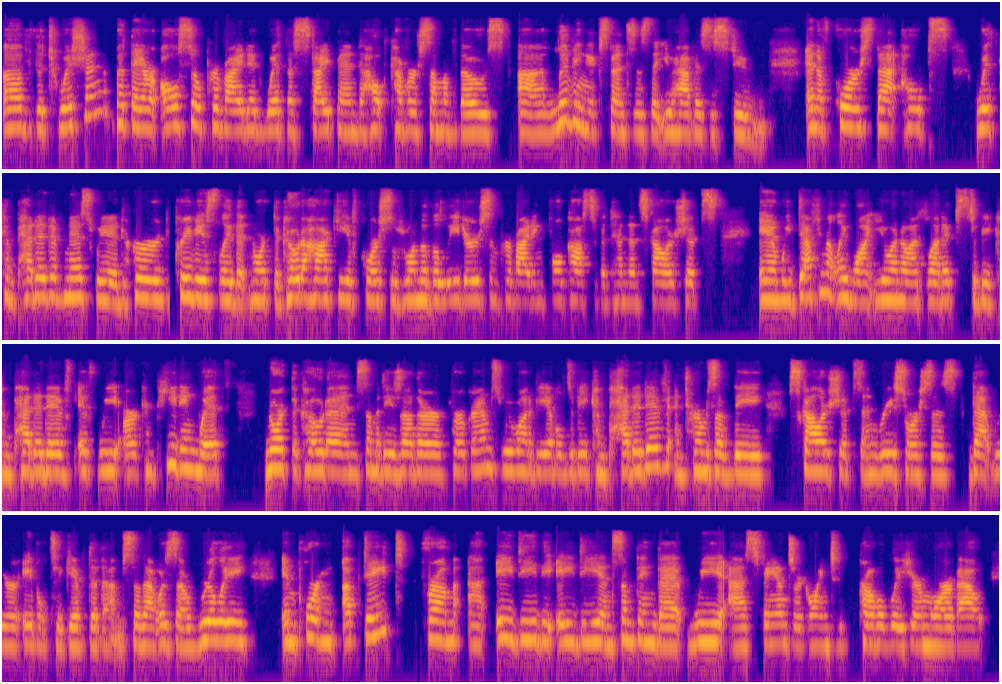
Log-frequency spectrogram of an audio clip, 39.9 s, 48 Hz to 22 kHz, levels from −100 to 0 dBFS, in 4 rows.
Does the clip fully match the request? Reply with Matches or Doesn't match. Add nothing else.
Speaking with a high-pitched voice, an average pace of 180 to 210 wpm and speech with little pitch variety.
Matches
